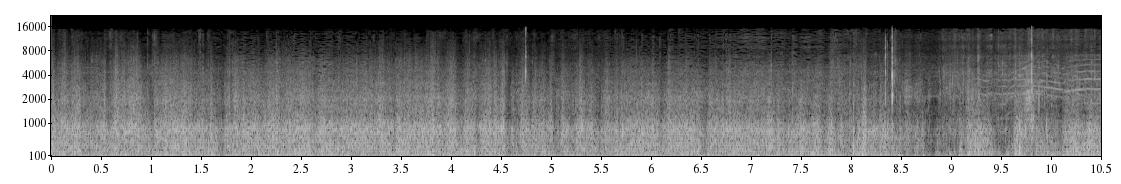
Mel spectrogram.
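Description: Racehorse galloping on turf, heard from the saddle through a head-mounted action camera: a loud, steady rush of wind and movement with the hoofbeats beating through it.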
